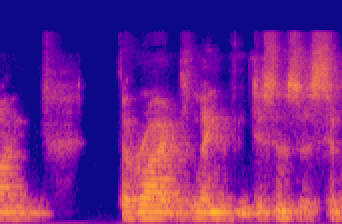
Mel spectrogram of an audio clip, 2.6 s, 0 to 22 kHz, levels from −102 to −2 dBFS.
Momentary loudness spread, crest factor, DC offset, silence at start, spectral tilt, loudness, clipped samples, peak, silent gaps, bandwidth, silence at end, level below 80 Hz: 13 LU; 18 dB; under 0.1%; 0 s; -4 dB/octave; -27 LUFS; under 0.1%; -12 dBFS; none; 12.5 kHz; 0 s; -64 dBFS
